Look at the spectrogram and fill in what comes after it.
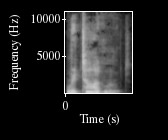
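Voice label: "retardant", English, British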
